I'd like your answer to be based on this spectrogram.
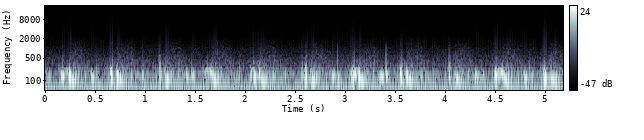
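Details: Womb sound played as a baby sleep aid: muffled low rhythmic thumping, about 125 beats a minute with regular rhythm, with steady whooshing white noise and flowing sounds; heartbeat.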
